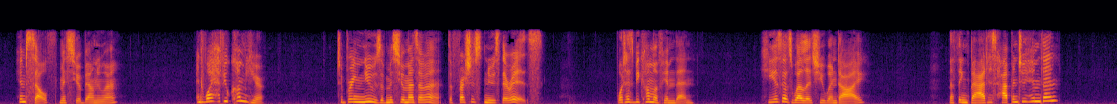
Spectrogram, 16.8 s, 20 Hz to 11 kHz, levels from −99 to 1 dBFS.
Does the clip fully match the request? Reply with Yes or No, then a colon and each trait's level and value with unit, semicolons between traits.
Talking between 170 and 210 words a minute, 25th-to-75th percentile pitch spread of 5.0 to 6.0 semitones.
No: average, 145 wpm; wide, 5.4 semitones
